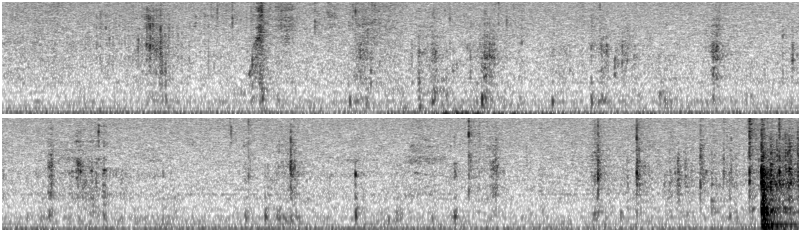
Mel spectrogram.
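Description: A person chewing a mouthful of burger, with soft, wet mouth clicks throughout. One short, louder thump comes just before the end.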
